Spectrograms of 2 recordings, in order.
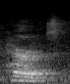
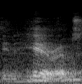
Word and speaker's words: inherent: The lower line there is ‘inherent’ as against , not quite such a dramatic change but a pretty clear trend. All the same, so people tend to say ‘stereo’ and ‘inherent’ rather than the older and . ‘Stress’: green line, ‘applicable’ [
